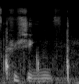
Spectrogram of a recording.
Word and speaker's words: Cushing's: Last time in the vlog I said cushion tested. I do know it's Cushing's, but for some reason I just said it wrongly.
